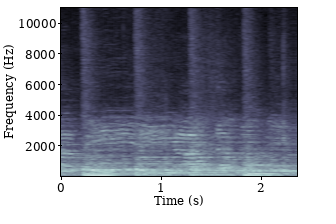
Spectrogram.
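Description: A church worship team singing a gospel song together, backed by acoustic guitar and a band keeping a steady beat.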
